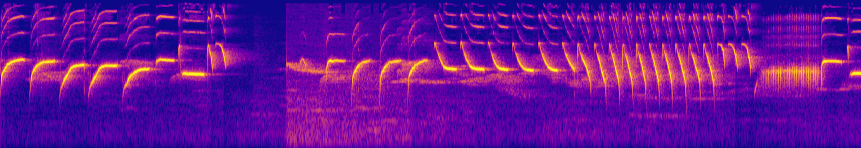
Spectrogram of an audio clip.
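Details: Canary singing as bait to encourage other canaries to sing: repeated downswept whistles, a short gap, then varied notes building into a rapid trill and a buzzy ending.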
